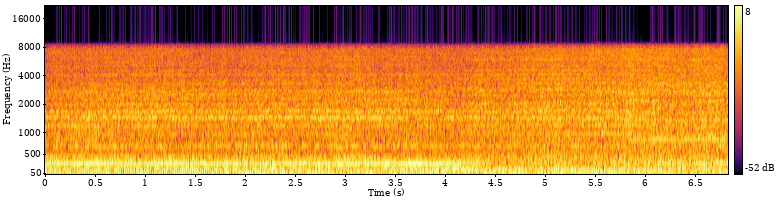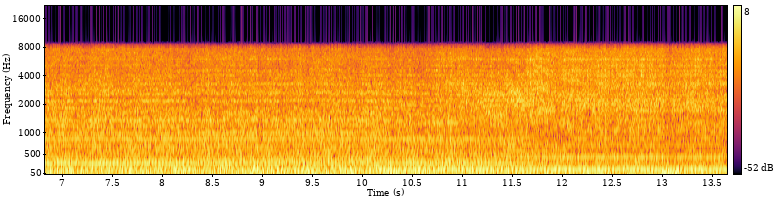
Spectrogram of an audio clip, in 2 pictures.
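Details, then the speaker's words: 1956 Johnson Javelin RJE-18 30HP two-stroke outboard on 14ft Viking runabout, under way at steady throttle with motor tilted all the way out: loud even drone, no misses, knocks or surging; runs real good. "seems to run real good with the motor tilted all the way out."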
